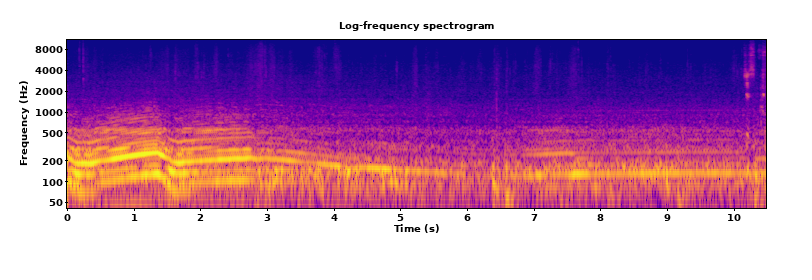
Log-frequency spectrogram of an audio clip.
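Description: A 2025 BMW M3 Competition xDrive, rated at 523 horsepower and 479 pound-feet, accelerates hard from a standstill during a test drive, its engine note climbing through a gear change and then settling into a steady loud drone, with voices talking inside the cabin.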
